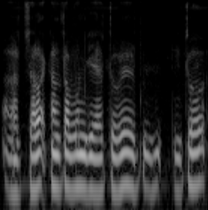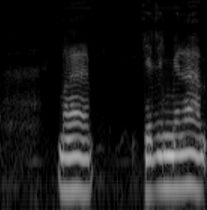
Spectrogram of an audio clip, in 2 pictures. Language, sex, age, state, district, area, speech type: Santali, male, 60+, West Bengal, Purulia, rural, spontaneous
